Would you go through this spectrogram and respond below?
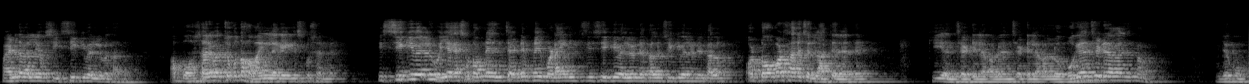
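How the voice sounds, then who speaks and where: Young male maths teacher, fast talking, energetic, sore throat, very echoey room. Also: on the high side. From India. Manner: energetic, acts out students' questions and answers himself. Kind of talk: fast Hindi exam-prep lesson. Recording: echoey room, dull lo-fi sound.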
